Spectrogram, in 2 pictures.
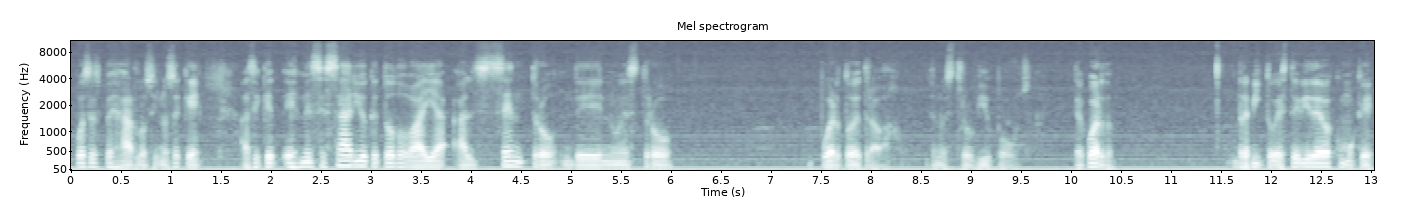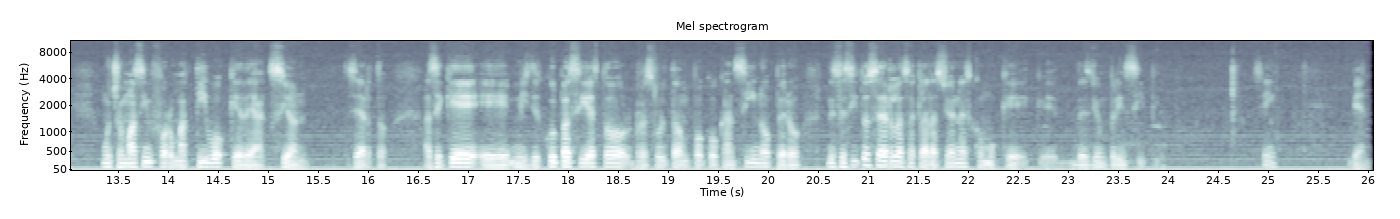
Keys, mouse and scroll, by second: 5.5-9.5 middle drag, 9.6 scroll up 1, 9.9 middle click, 10.8-11.1 scroll down 1, 11.1-13.6 middle drag, 20.2-24.1 ctrl+drag, 24.7 shift+middle click, 25.3-25.7 shift+scroll up 3.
